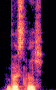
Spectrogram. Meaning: 1. Bosnia (a geographic region of Bosnia and Herzegovina, consisting of the northern three fourths of the country) 2. Bosnia (a country in southeastern Europe; in full, Bosnia and Herzegovina)
- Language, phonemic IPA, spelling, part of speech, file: French, /bɔs.ni/, Bosnie, proper noun, Fr-Bosnie.ogg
